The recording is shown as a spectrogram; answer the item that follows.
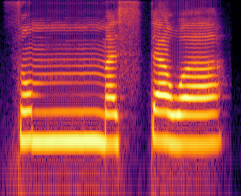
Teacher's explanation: میم پہ تشدید ہے تو ہم 2 حرف کے برابر میم کو پڑھیں گے۔ کلمت استوا میں شروعات میں حمزہ وصل ہے، ہمیں حمزہ کو ظاہر نہیں کرنا ہے۔ کلمت ثم کے بعد حرف سین کو پڑھیں گے، کیونکہ یہاں سین ساکن ہے تو ہمیں سین کو ہمزے سے پڑھنا ہے۔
